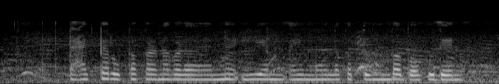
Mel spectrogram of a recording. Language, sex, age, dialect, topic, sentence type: Kannada, female, 18-24, Dharwad Kannada, agriculture, question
